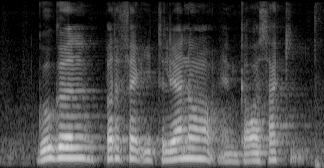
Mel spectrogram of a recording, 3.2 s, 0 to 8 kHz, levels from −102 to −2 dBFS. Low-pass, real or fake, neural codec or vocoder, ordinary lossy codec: none; real; none; none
